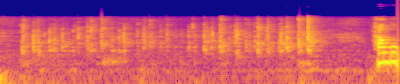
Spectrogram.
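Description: Computer keyboard typing: a quick run of key clicks lasting about three seconds, then a short lull.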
